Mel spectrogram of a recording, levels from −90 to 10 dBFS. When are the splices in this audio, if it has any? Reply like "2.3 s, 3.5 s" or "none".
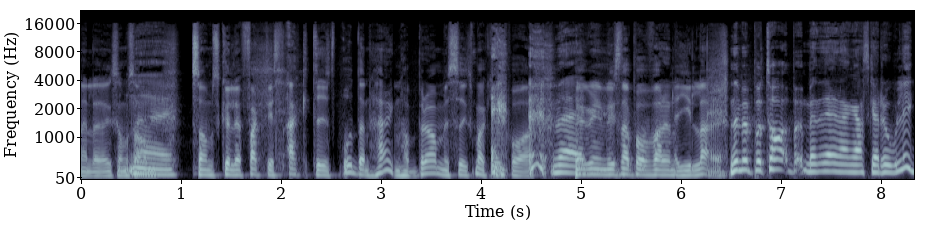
2.6 s, 3.1 s, 4.2 s, 5.9 s, 7.2 s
